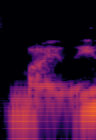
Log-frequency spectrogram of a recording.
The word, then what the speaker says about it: Maile: Um, Again, my name is Miley. That's how you pronounce that.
